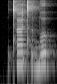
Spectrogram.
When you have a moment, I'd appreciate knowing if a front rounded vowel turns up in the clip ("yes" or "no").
yes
